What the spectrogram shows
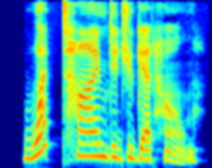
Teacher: Notice how home drops down at the end. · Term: Falling information question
